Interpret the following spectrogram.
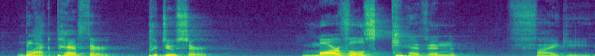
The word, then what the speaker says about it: Feige: Black Panther, producer Marvel's Kevin Feige. Is it pronounced Feige? Feige, yeah. That's correct.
